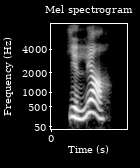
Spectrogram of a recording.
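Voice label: "yin3 liao4", Chinese; HSK3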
